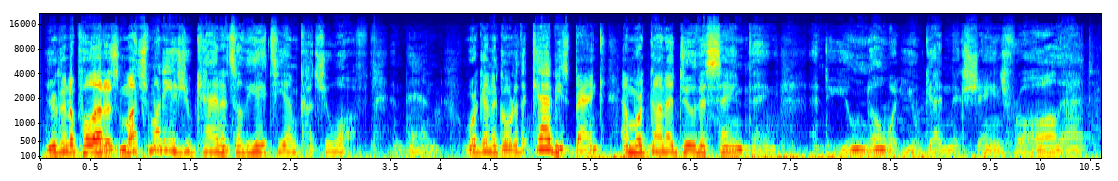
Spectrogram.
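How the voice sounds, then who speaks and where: An actor playing a volatile, menacing armed carjacker in an audio drama, sneering, swearing and erratic. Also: male voice, on the high side, lively intonation, fairly quick, darkish tone, lightly acted. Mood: taunting, threatening.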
